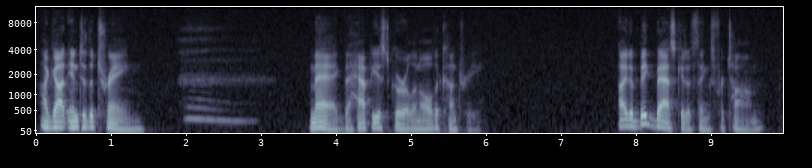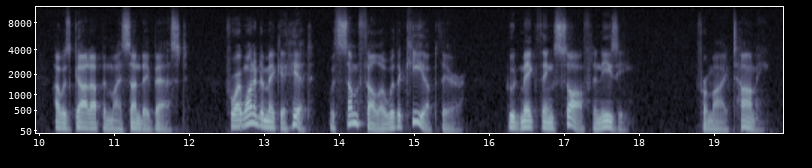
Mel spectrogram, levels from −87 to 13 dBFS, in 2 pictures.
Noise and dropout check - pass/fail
fail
